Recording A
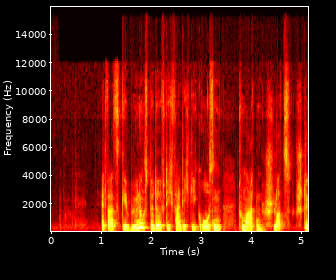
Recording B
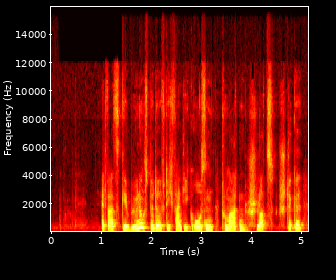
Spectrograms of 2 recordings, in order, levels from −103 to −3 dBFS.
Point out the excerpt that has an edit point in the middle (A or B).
B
